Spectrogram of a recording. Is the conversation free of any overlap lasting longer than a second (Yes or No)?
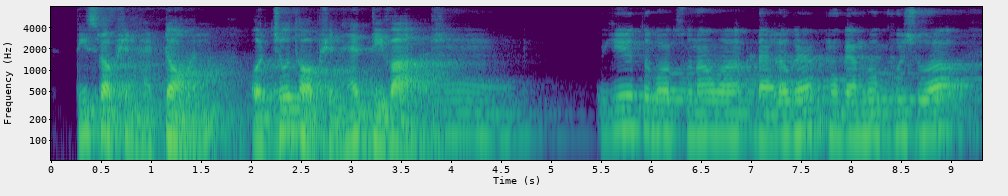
Yes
